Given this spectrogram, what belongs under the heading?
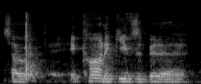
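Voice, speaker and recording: A man's voice: mid-range voice, flat delivery, moderate pace, noisy background. A middle-aged man, a fire service manager talking openly in an interview, restarting his sentences often. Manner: open, rambling, many restarts. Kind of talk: casual interview talk.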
